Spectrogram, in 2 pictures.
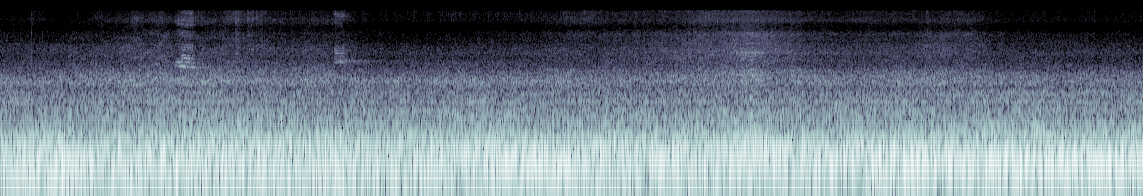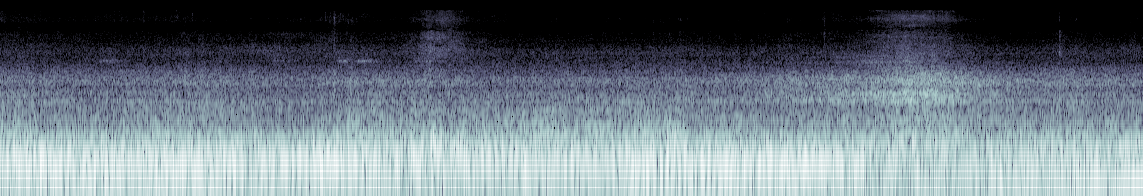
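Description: Engine and road noise heard from inside a moving bus: a steady low engine drone under the rush of tyres and traffic. About three-quarters of the way through, the engine note drops lower.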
